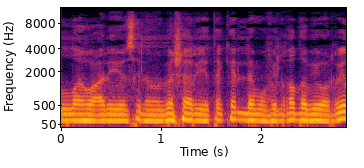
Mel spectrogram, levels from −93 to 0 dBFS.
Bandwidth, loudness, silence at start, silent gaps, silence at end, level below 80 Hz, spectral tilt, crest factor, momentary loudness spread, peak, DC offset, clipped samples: 10 kHz; -18 LUFS; 0 s; none; 0 s; -42 dBFS; -7.5 dB/octave; 12 dB; 4 LU; -6 dBFS; under 0.1%; under 0.1%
